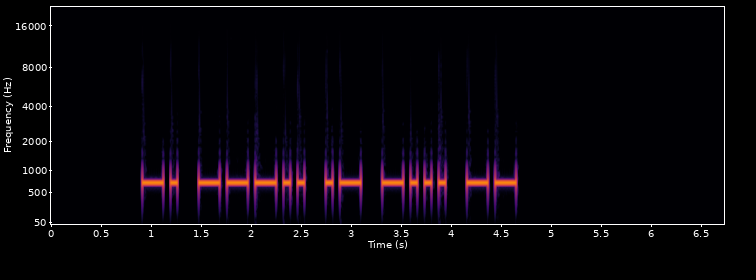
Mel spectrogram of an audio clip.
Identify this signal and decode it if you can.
Morse code, heard as a keyed tone, about 17 wpm, 700 Hz. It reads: N8ABM
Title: USA Call Signs - 5 Characters - 17wpm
